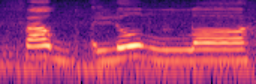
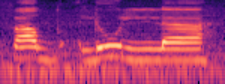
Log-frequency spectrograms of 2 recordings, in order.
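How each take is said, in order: First: The 'l' of Allah sounds heavy and thick. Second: The 'l' of Allah sounds light and thin. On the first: The speaker calls it right. "Kita kena baca secara tebal" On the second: The speaker calls it wrong. "Tak boleh baca fadlullah. Itu salah"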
